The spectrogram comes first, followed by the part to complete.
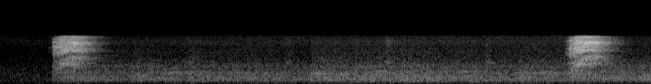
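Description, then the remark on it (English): A caller's pet bird in Oakville squawks loudly twice, short harsh calls about five seconds apart, over a steady muffled, telephone-like background hiss with no talking. “Somebody's got a bird or something.”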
